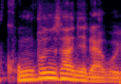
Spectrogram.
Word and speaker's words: 공분산: 그래서 이거는 공분산이라고 읽으시면 됩니다. 공분산.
